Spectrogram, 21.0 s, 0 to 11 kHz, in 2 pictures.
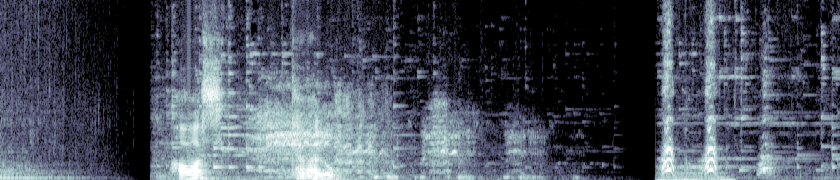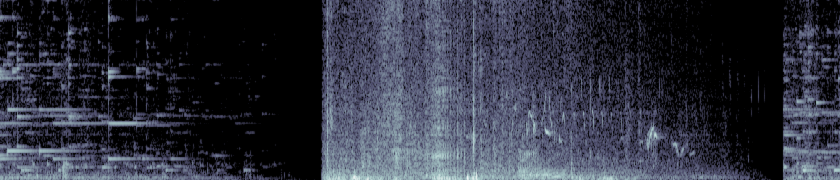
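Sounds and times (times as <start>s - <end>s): dog barking: 8.2s - 9.8s
faint horse sounds: 15.1s - 19.8s.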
